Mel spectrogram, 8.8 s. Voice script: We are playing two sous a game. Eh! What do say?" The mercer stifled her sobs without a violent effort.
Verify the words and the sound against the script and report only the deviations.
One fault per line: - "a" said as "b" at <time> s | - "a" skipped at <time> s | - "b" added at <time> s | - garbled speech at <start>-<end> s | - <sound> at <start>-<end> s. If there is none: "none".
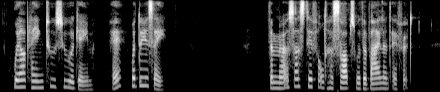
- "you" added at 2.8 s
- "without" said as "with" at 7.1 s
